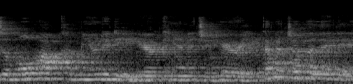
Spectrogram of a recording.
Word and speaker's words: Canajoharie: Canajoharie is the correct way to say Canajoharie.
